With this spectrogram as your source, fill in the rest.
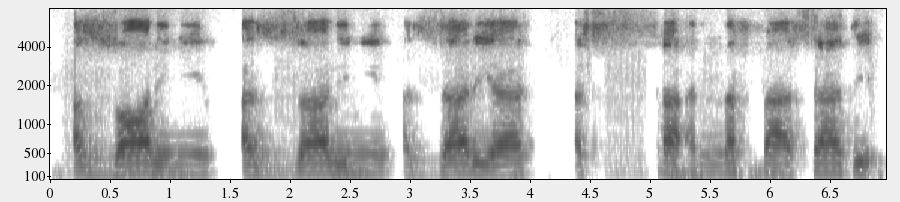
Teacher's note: المخرج الأخير من طرف اللسان هو يخرج منه 3 أحرف، الضاء والذال والثاء. هذا المخرج هو طرف اللسان مع أطراف الثنايا العليا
